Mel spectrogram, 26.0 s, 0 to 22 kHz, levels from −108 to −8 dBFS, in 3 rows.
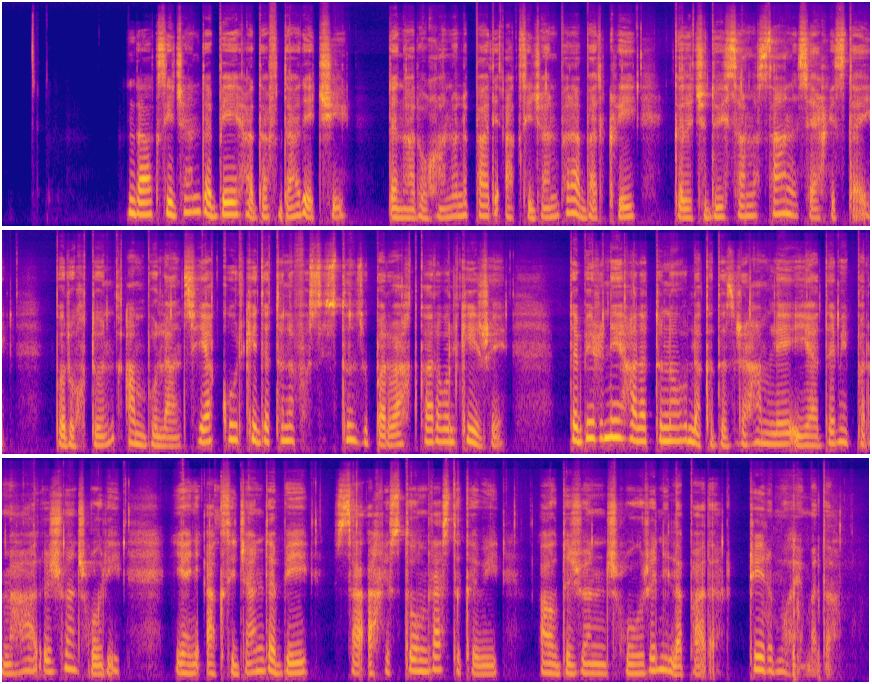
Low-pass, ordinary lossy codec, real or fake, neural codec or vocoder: none; none; real; none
